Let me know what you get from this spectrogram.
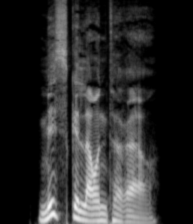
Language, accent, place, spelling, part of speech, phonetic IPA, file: German, Germany, Berlin, missgelaunterer, adjective, [ˈmɪsɡəˌlaʊ̯ntəʁɐ], De-missgelaunterer.ogg
- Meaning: inflection of missgelaunt: 1. strong/mixed nominative masculine singular comparative degree 2. strong genitive/dative feminine singular comparative degree 3. strong genitive plural comparative degree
